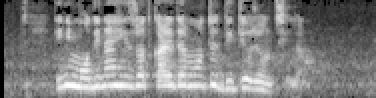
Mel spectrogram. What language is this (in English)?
Bangla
